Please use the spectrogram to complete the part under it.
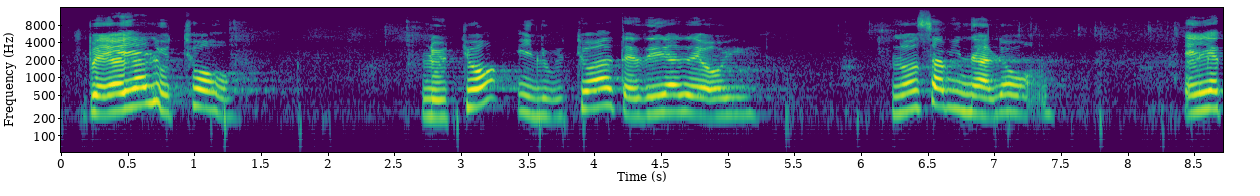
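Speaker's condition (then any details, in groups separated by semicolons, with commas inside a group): Cerebral palsy; began speaking at age six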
